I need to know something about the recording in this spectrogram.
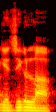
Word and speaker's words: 시글락: 접경지역에 있는 그러한 곳이었습니다 발음은 지글락이에요 이 어간부터가 되게 어지럽게 하죠 지글지글 들락날락 이런 느낌을 좀 주는 그런 도시에요 아니나 다를까 이시글락이라는 히브리어의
